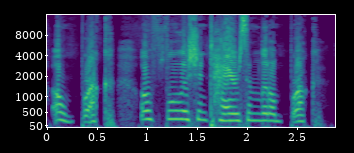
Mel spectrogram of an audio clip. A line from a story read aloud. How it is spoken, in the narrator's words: cried Pearl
